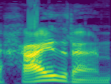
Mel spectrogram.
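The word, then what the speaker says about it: Haedra: Eh, se, lo escriben como e H-A-E-D-R-A, como Hydra, pero pues me imagino que se pronuncia Hydra, ¿no? Como Hydra. como una hidra, exactamente.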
